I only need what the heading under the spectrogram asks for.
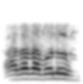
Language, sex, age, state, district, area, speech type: Bengali, male, 18-30, West Bengal, Cooch Behar, urban, conversation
